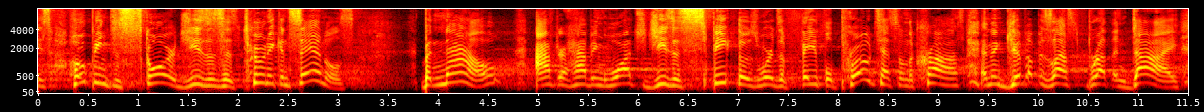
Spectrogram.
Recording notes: at Trinity Church, Puerto Rico.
